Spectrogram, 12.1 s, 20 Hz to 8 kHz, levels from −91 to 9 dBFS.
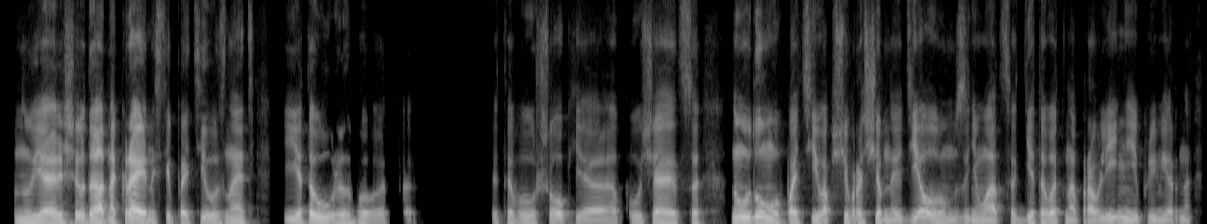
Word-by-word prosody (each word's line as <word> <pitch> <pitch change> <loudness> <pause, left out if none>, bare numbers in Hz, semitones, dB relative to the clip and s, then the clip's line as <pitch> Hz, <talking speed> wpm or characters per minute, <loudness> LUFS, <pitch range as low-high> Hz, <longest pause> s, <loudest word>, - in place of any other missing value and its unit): Ну 125 0 +1
я 130 +2 +5
решил 135 +1 +1
да 135 -3 +6
на 120 0 +2
крайности 120 -3 +5
пойти, 120 +4 -3
узнать 125 0 -2 0.3
и 130 0 -2
это 130 +2 +3
ужас 135 -2 +1
был! 115 -2 -3
Это, 115 - -14 0.7
это 115 - -6
был 120 0 -4
шок! 150 +4 -3
Я, 110 -1 -3
получается, 115 0 -2 0.3
ну 145 +1 +5
думал 135 -9 +2
пойти 120 +1 0
вообще 110 +3 -3
врачебное 115 -1 -2
делом 120 -3 0
заниматься 110 0 -3
где-то 115 +2 -3
в 115 - +1
этом 110 -1 -2
направлении 110 +5 -1
примерно. 105 -1 -5
120 Hz, 150 wpm, -23 LUFS, 110-130 Hz, 0.7 s, да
